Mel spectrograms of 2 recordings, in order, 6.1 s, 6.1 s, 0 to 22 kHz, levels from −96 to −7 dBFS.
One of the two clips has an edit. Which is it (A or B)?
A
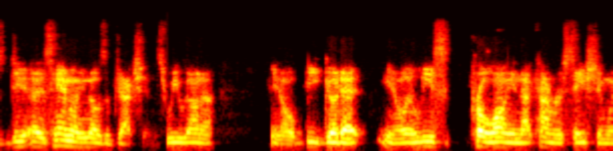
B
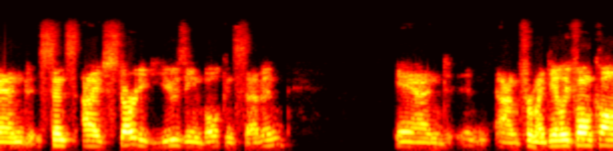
A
